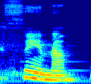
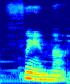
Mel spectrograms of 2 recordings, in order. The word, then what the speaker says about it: cena: Então falaria-se cena, cena. Então, há as duas possibilidades de pronúncia: cena ou cena. Na maioria das vezes, na América Latina, o som é o som de S mesmo, cena e na Espanha é o som gerado com a língua entre os dentes, Cena.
